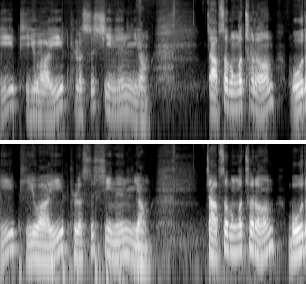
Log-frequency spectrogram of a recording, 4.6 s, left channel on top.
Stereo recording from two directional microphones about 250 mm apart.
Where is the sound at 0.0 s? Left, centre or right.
Centre.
